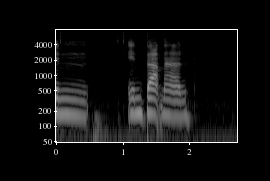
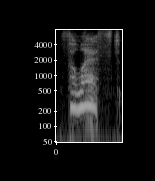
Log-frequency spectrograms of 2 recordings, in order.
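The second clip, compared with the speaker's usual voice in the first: loud, raised call of the name; trial character voice; 4 semitones higher, 5 dB louder than usual. Shown as a demonstration. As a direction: try out a louder, higher character voice. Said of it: "gonna try all different voices".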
